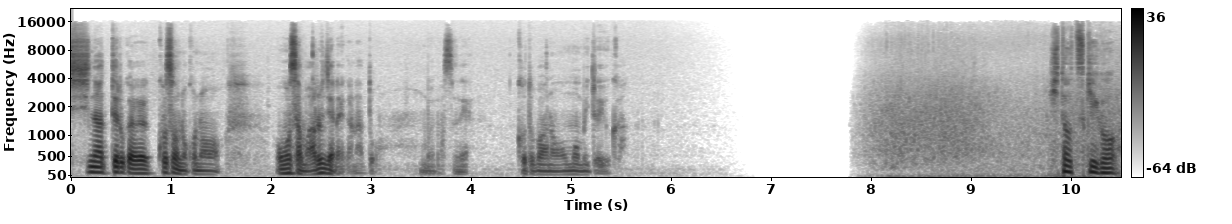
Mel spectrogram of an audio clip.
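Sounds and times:
speech: 0.2 - 5.6, 9.8 - 10.5
ocean waves breaking on a beach in Okinawa, Japan: 7.8 - 10.5.

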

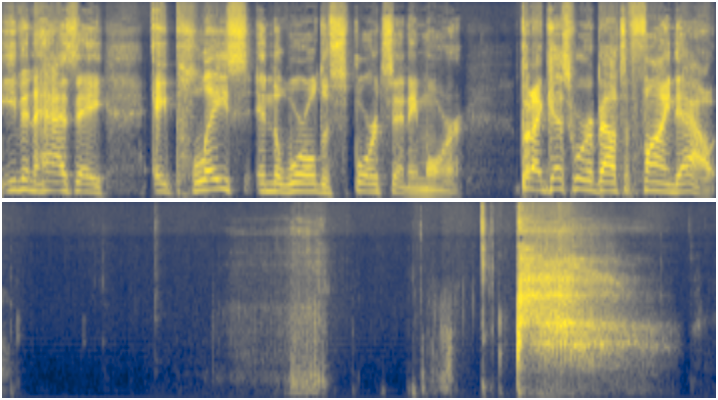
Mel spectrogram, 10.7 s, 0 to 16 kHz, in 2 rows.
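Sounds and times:
speech: 0.0 - 5.4, 7.5 - 7.8
mouth clicks and swallows: 6.9 - 9.6
slurping sip of a drink: 7.0 - 10.2
loud breathy satisfied exhale: 9.2 - 10.4.

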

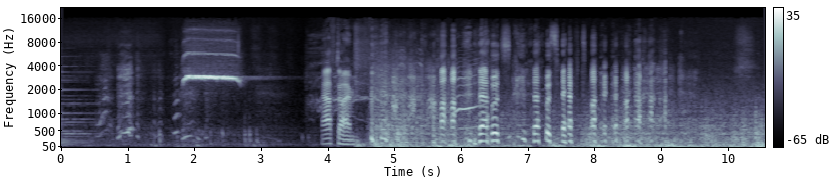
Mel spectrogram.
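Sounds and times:
laughter: 0.6 - 1.9, 3.7 - 9.6
speech: 3.9 - 9.2
thunder rumbling: 4.4 - 10.5.

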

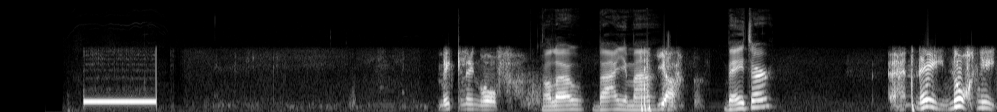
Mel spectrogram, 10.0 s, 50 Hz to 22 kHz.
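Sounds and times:
electronic telephone tone: 0.8 - 1.6
speech: 4.4 - 7.8, 8.9 - 9.9.

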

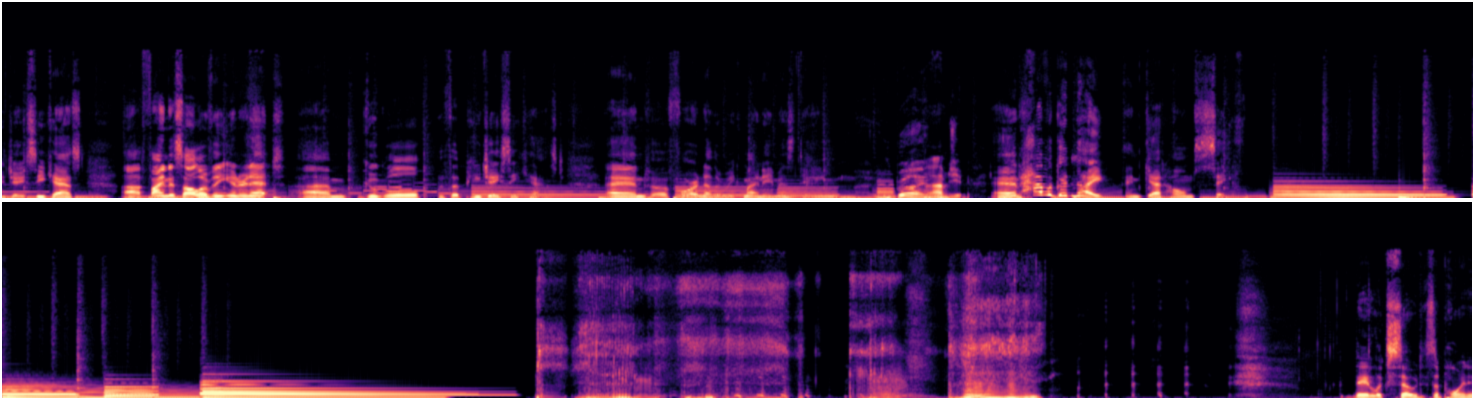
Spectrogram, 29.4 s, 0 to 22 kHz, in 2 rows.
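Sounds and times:
speech: 0.1 - 12.8, 28.2 - 29.3
sustained electronic chord tones: 12.7 - 20.0
raspy fart sounds: 20.0 - 25.3.

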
